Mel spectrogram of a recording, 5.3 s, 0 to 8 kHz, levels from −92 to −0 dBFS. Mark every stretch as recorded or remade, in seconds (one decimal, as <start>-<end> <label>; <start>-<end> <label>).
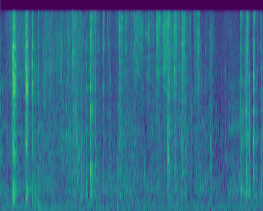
0.0-2.9 recorded; 2.9-3.8 remade; 3.8-5.3 recorded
